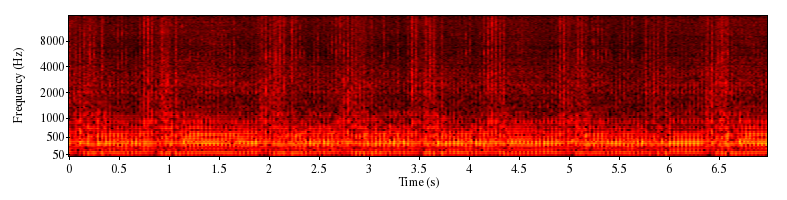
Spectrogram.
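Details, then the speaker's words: 1999 Honda 400EX quad single-cylinder after engine rebuild (new piston, rings, gaskets), first start with air box on, no muffler, throttle blips; even fast-idle thumps, clean pickup, no misses or rattles; no smoke seen. "while we're doing that we're gonna put everything back on it seems to run really good"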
